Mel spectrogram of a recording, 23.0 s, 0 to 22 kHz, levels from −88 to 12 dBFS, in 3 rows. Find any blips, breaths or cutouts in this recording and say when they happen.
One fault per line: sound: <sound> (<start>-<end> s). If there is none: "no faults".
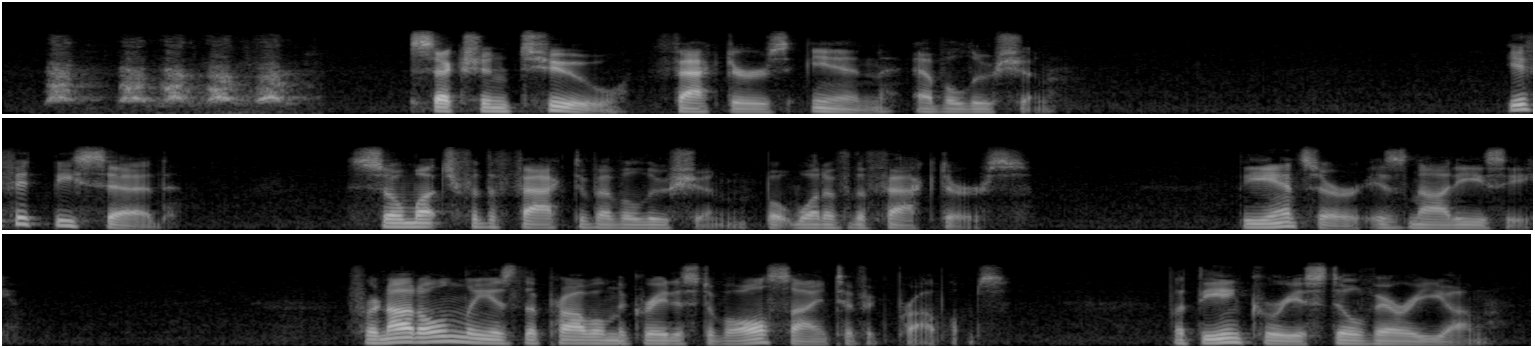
sound: bark (0.1-1.6 s)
